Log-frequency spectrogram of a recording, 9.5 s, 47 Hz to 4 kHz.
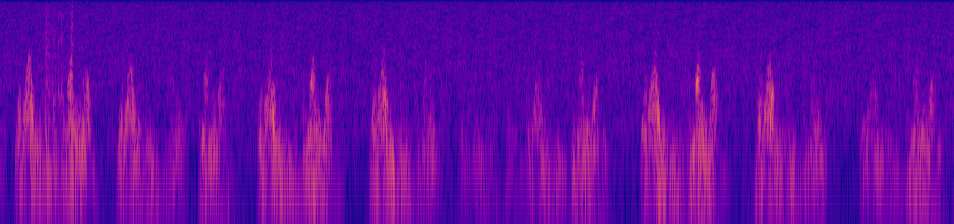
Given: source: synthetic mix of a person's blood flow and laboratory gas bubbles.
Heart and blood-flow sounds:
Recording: Doppler ultrasound of blood flow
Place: precordium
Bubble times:
0.37-0.84 s: bubbles
From the record:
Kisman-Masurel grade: 111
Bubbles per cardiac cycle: 1 to 2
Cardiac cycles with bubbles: 1 to 10%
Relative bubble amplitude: barely perceptible (0.100 to 0.250)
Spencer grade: 1 (occasional bubble signal discernible with the cardiac motion signal, with majority of cardiac periods free of bubbles)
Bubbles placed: only in the low amplitude regions of the cardiac cycle

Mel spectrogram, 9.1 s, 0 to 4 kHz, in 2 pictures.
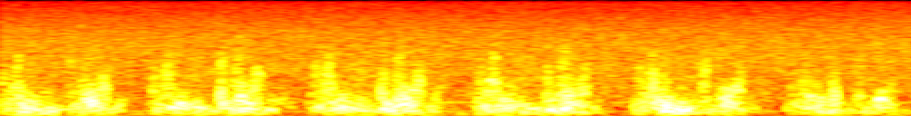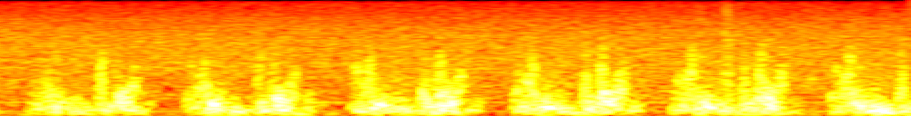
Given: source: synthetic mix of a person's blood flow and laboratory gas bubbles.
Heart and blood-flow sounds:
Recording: Doppler ultrasound of blood flow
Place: precordium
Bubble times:
4.26-4.40 s: bubbles
7.53-7.78 s: bubbles
8.00-8.28 s: bubbles
From the record:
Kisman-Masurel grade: 121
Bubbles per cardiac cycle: 1 to 2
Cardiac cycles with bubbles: 10 to 50%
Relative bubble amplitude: barely perceptible (0.100 to 0.250)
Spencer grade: 2 (many but less than half of the cardiac periods contain bubble signals, singularly or in groups)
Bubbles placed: anywhere in the cardiac cycle

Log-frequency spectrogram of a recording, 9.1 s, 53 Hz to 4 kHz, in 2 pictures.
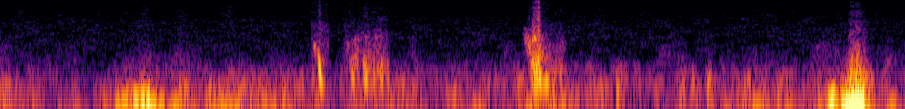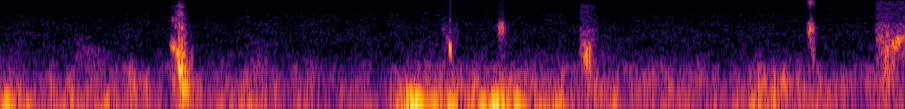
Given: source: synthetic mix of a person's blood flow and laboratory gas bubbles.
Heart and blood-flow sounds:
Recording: Doppler ultrasound of blood flow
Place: subclavian vein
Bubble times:
1.56-1.65 s: bubbles
1.73-1.96 s: bubbles
2.62-2.84 s: bubbles
5.38-5.50 s: bubbles
6.74-6.83 s: bubbles
7.02-7.08 s: bubbles
7.42-7.52 s: bubbles
8.56-8.62 s: bubbles
8.90-9.06 s: bubbles
From the record:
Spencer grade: 2 (many but less than half of the cardiac periods contain bubble signals, singularly or in groups)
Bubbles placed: anywhere in the cardiac cycle

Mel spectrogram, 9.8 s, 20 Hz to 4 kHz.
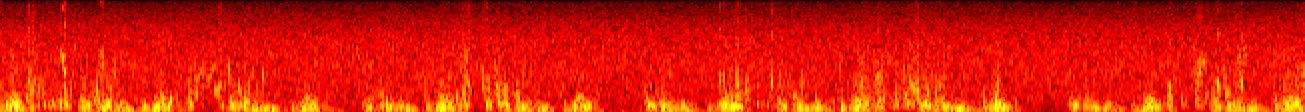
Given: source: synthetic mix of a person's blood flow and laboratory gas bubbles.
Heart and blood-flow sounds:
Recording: Doppler ultrasound of blood flow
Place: precordium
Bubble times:
0.00-0.56 s: bubbles
0.71-0.90 s: bubbles
1.25-2.02 s: bubbles
3.21-3.94 s: bubbles
5.35-5.91 s: bubbles
6.09-6.17 s: bubbles
6.37-7.08 s: bubbles
8.56-9.06 s: bubbles
9.08-9.38 s: bubbles
9.53-9.79 s: bubbles
From the record:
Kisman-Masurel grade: 332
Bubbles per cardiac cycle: rolling drumbeat, 9 or more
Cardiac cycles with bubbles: 50 to 99%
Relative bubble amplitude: moderate (0.250 to 0.450)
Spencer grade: 3 (all of the cardiac periods contain showers or single bubble signals, but not dominating or overriding the cardiac motion signals)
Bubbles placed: anywhere in the cardiac cycle

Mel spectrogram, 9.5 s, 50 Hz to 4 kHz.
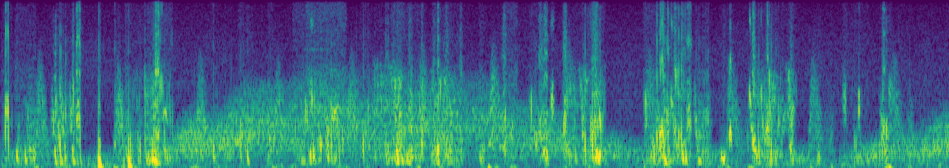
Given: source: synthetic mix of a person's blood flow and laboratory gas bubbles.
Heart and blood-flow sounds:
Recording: Doppler ultrasound of blood flow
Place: subclavian vein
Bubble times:
0.01-0.35 s: bubbles
0.50-0.83 s: bubbles
1.14-1.21 s: bubbles
1.24-1.75 s: bubbles
2.10-2.19 s: bubbles
2.38-2.52 s: bubbles
2.66-2.73 s: bubbles
2.92-3.46 s: bubbles
3.59-4.26 s: bubbles
4.29-4.66 s: bubbles
4.78-4.87 s: bubbles
5.00-5.18 s: bubbles
5.28-5.55 s: bubbles
5.62-6.14 s: bubbles
6.43-7.12 s: bubbles
7.19-7.33 s: bubbles
7.46-7.97 s: bubbles
8.14-8.21 s: bubbles
8.41-8.47 s: bubbles
8.50-8.68 s: bubbles
8.79-8.92 s: bubbles
From the record:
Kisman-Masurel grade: 242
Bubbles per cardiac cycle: several, 3 to 8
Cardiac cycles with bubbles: 100%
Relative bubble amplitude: moderate (0.250 to 0.450)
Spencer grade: 3 (all of the cardiac periods contain showers or single bubble signals, but not dominating or overriding the cardiac motion signals)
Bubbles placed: anywhere in the cardiac cycle

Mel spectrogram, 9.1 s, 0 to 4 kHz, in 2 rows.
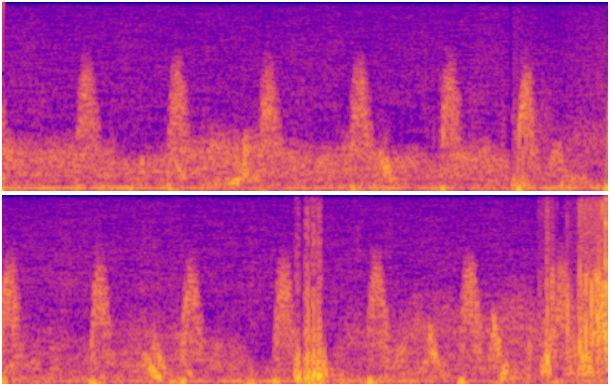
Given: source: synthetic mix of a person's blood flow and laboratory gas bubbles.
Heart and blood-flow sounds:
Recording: Doppler ultrasound of blood flow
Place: subclavian vein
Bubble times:
8.56-8.71 s: bubbles
8.75-9.10 s: bubbles
From the record:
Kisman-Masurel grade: 212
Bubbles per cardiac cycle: several, 3 to 8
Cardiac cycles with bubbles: 1 to 10%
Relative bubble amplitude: moderate (0.250 to 0.450)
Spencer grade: 1 (occasional bubble signal discernible with the cardiac motion signal, with majority of cardiac periods free of bubbles)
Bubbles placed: anywhere in the cardiac cycle

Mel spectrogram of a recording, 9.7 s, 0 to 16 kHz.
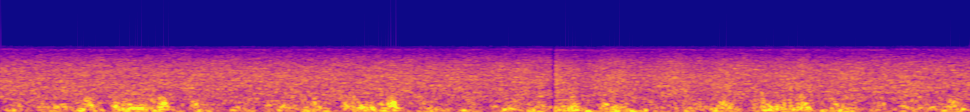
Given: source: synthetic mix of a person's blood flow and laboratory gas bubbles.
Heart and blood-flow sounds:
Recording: Doppler ultrasound of blood flow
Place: precordium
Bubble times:
7.82-7.96 s: bubbles
From the record:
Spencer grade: 1 (occasional bubble signal discernible with the cardiac motion signal, with majority of cardiac periods free of bubbles)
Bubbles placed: anywhere in the cardiac cycle

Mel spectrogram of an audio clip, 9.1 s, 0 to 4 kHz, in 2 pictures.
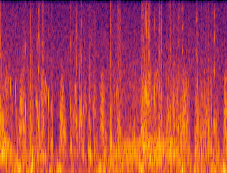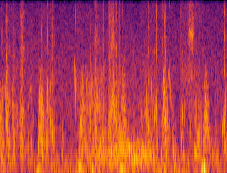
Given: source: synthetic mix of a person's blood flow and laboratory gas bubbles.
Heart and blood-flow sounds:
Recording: Doppler ultrasound of blood flow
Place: subclavian vein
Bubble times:
0.00-1.08 s: bubbles
1.38-1.97 s: bubbles
2.21-2.49 s: bubbles
2.66-3.27 s: bubbles
3.33-3.81 s: bubbles
3.87-4.41 s: bubbles
4.55-5.22 s: bubbles
5.30-5.68 s: bubbles
5.74-5.83 s: bubbles
6.01-7.06 s: bubbles
7.34-8.05 s: bubbles
8.15-8.62 s: bubbles
8.84-9.09 s: bubbles
From the record:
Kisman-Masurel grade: 342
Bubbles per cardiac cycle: rolling drumbeat, 9 or more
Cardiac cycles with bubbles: 100%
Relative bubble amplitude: moderate (0.250 to 0.450)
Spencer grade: 3 (all of the cardiac periods contain showers or single bubble signals, but not dominating or overriding the cardiac motion signals)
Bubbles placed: anywhere in the cardiac cycle

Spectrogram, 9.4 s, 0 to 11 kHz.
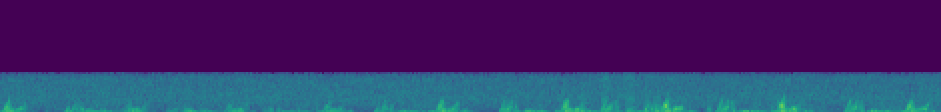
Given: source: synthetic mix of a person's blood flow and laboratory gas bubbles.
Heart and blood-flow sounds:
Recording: Doppler ultrasound of blood flow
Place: precordium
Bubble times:
5.60-5.67 s: bubbles
5.79-5.88 s: bubbles
6.00-6.08 s: bubbles
6.24-6.35 s: bubbles
6.42-6.61 s: bubbles
From the record:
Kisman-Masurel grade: 212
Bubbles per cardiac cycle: several, 3 to 8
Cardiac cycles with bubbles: 1 to 10%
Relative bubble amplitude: moderate (0.250 to 0.450)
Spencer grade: 1 (occasional bubble signal discernible with the cardiac motion signal, with majority of cardiac periods free of bubbles)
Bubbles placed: only in the low amplitude regions of the cardiac cycle

